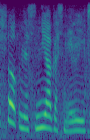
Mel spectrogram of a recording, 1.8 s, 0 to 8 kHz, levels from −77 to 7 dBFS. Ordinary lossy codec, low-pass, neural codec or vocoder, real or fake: Opus, 64 kbps; 7.2 kHz; codec, 16 kHz, 4 kbps, X-Codec, WavLM features, trained on Multilingual LibriSpeech; fake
